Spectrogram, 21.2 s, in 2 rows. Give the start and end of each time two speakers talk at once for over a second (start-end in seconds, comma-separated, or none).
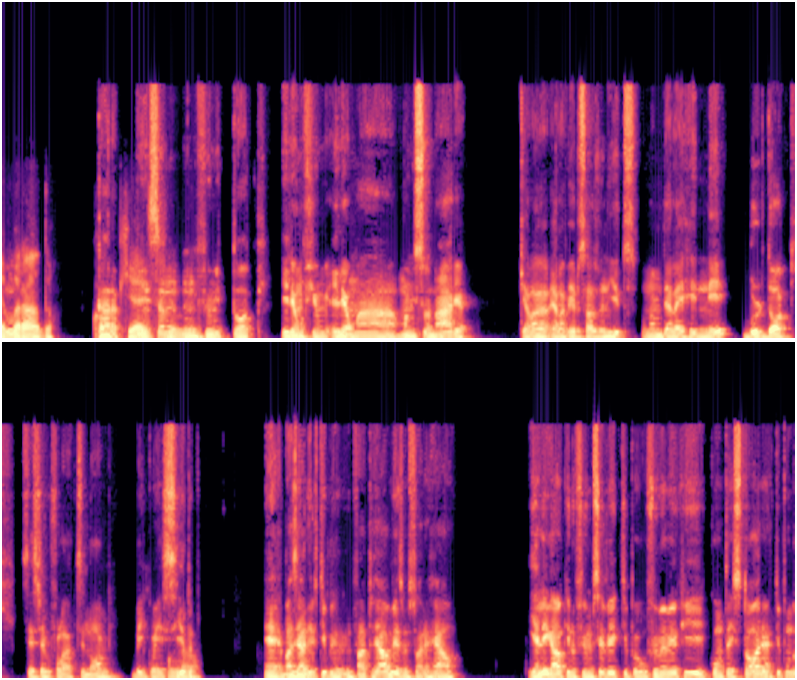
1.3-2.7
